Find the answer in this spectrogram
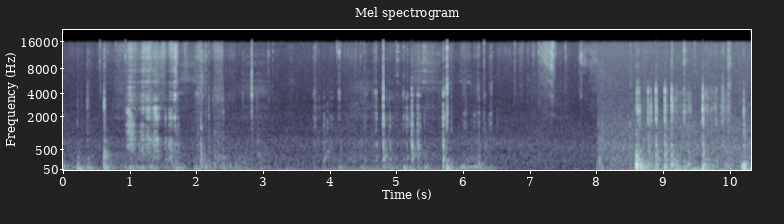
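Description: Scattered rubbing and scraping with small clicks as a sealant tube's metal nozzle and a thin metal rod work silicone around screw heads on clear plastic roofing sheet. Near the end it turns louder, with heavy low bumps.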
